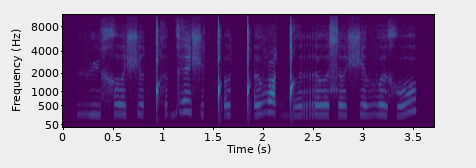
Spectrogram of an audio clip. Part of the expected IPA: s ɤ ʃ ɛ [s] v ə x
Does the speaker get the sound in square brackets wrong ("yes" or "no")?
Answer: yes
